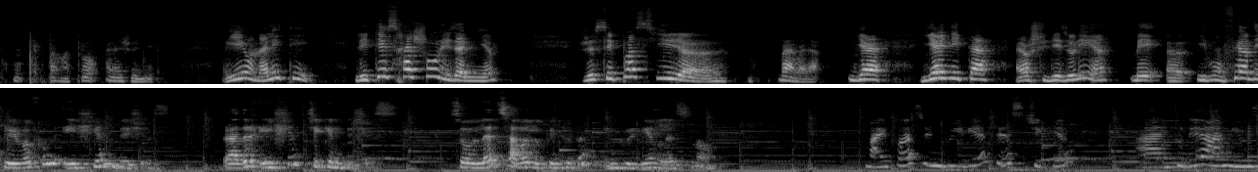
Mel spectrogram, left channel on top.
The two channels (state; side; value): different; both; correlation 0.00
